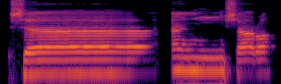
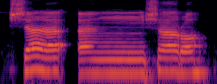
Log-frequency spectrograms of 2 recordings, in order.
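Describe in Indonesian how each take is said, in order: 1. Vokal panjang pertama ditahan selama empat harakat. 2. Vokal panjang pertama ditahan selama dua harakat. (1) "Kita boleh panjangkan empat harakat" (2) "Kita boleh panjangkan dua harakat"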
